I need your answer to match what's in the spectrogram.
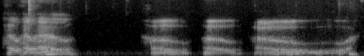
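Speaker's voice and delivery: low, slow and soft drawn-out ho-ho-ho; sinking ho-ho-ho. Acted. Same joke repeated ever deeper.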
